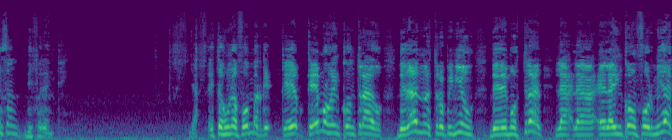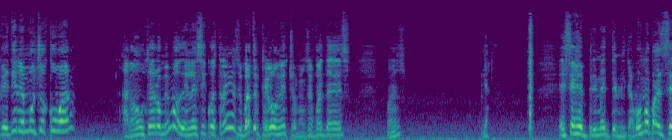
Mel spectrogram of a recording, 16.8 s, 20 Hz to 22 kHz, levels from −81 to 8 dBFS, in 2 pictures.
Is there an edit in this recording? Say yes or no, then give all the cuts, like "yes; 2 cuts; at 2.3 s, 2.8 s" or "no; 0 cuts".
no; 0 cuts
